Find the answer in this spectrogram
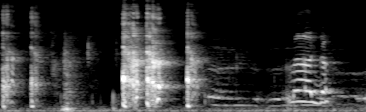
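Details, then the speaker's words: Young child coughs on purpose because he likes the sweet cough medicine: several short, deliberate voluntary coughs followed by a brief spoken reply. "तिमीलाई नि के भन्छ रे औषधि खान मन दबाई खान मन लाग्यो भने तिमीले खोक्छौ के जबर्जस्ती हो"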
